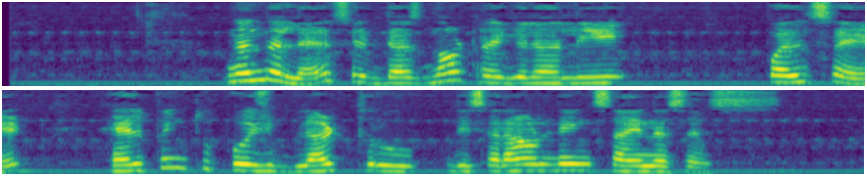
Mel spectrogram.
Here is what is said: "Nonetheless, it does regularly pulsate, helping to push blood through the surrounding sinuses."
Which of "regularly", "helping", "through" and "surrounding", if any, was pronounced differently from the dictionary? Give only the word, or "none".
through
